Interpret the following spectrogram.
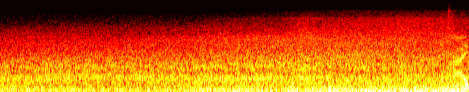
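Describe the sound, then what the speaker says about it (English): Ocean surf breaks in front of a Bali hotel, a continuous broad rushing wash of waves mixed with wind buffeting the microphone, steady and fairly loud. "Some good surfing waves here this morning out in front of the hotel."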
